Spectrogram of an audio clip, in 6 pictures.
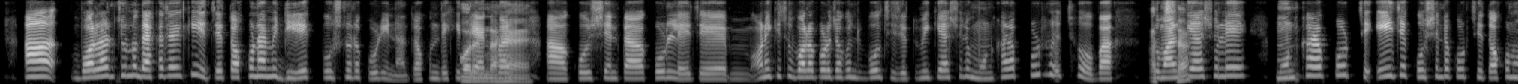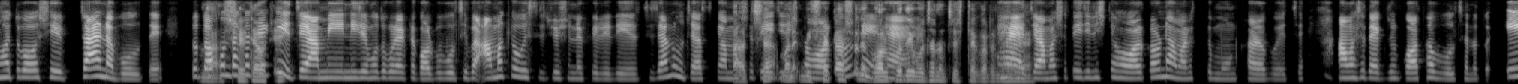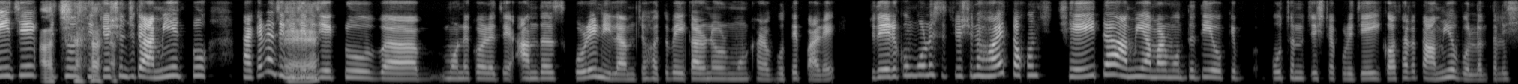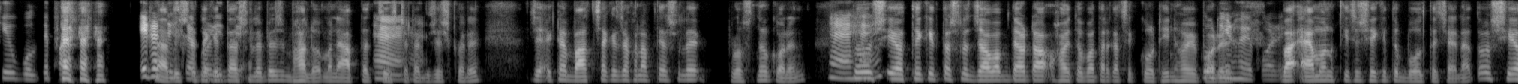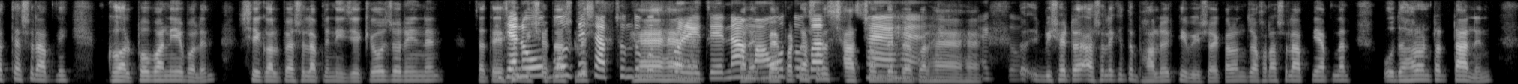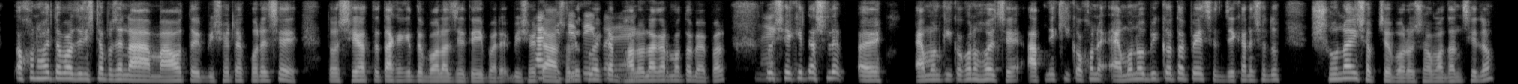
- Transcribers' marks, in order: chuckle; laugh; chuckle
- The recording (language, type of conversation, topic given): Bengali, podcast, বাচ্চাদের আবেগ বুঝতে আপনি কীভাবে তাদের সঙ্গে কথা বলেন?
